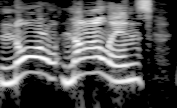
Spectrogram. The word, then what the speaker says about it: New Orleans: First of all, if you live there, you should be able to say it right. It's Nolens, New Orleans.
